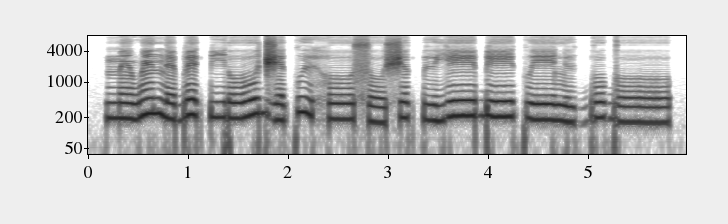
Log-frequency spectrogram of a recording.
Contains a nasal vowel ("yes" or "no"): yes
